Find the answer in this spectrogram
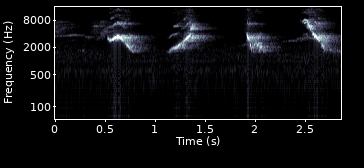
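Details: Red-cowled cardinal song: four loud whistled slurs, alternately rising and falling, spaced about two-thirds of a second apart, clean against a low steady hum.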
